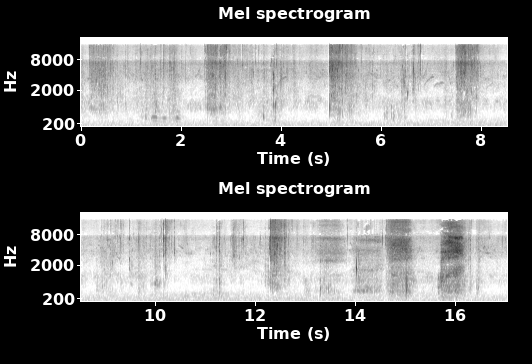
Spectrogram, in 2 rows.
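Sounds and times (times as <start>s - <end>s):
metal bowl scooping water: 0.0s - 13.2s
muddy water sloshing: 0.0s - 17.0s.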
